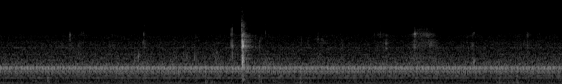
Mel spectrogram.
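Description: Close-up wet chewing and squishy mouth sounds of someone eating fried chicken, with small scattered clicks and one sharp, loud crack about halfway through, over a steady background hum.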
